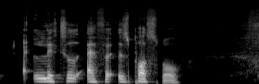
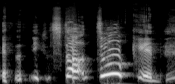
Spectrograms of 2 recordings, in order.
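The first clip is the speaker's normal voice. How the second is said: high, loud, breaking into laughter; tickled, voice climbing as laughter takes over; laughing; 7 dB louder, slower than usual. Real, not acted. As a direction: squeeze the words out through giggles. Explains why he got tickled.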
